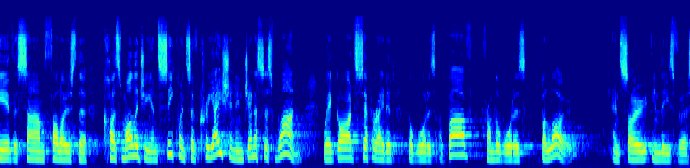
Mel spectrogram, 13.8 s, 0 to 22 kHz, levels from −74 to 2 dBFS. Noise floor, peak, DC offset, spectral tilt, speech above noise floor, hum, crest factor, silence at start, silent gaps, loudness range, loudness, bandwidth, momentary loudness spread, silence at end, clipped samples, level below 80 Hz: -65 dBFS; -18 dBFS; under 0.1%; -3.5 dB/octave; 31 dB; none; 18 dB; 0 s; none; 3 LU; -34 LUFS; 15.5 kHz; 10 LU; 0 s; under 0.1%; -80 dBFS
